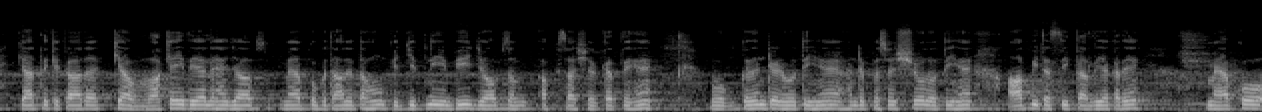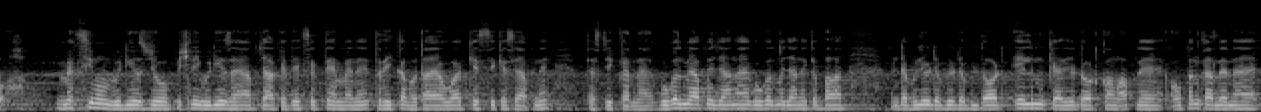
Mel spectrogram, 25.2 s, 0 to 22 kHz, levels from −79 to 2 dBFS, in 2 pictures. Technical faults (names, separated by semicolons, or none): adaptive stream at a lower bitrate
